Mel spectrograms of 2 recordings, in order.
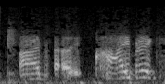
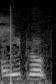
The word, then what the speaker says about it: Ibrox: Ibrox, you div. You don't say it like that. Right, okay. Abrooks. Abrooks, that's it.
